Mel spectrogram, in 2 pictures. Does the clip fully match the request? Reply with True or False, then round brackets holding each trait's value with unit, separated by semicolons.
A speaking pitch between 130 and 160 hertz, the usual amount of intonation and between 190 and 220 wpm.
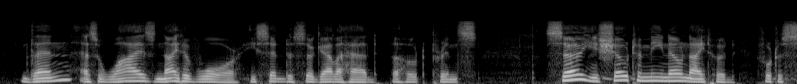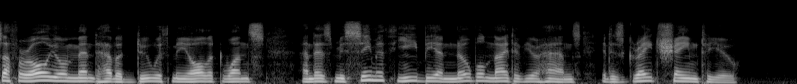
True (135 Hz; 3.9 semitones; 200 wpm)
